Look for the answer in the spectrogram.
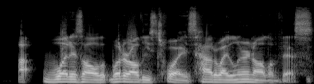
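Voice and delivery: ordinary talk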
